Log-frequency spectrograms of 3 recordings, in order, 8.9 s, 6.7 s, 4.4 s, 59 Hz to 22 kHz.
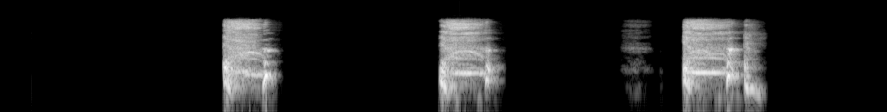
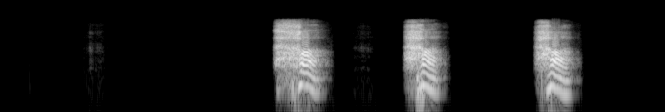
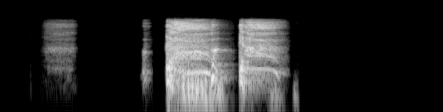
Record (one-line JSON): {"three_cough_length": "8.9 s", "three_cough_amplitude": 32767, "three_cough_signal_mean_std_ratio": 0.35, "exhalation_length": "6.7 s", "exhalation_amplitude": 32768, "exhalation_signal_mean_std_ratio": 0.32, "cough_length": "4.4 s", "cough_amplitude": 31291, "cough_signal_mean_std_ratio": 0.38, "survey_phase": "alpha (2021-03-01 to 2021-08-12)", "age": "18-44", "gender": "Female", "wearing_mask": "No", "symptom_cough_any": true, "symptom_headache": true, "symptom_change_to_sense_of_smell_or_taste": true, "smoker_status": "Never smoked", "respiratory_condition_asthma": false, "respiratory_condition_other": false, "recruitment_source": "Test and Trace", "submission_delay": "2 days", "covid_test_result": "Positive"}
